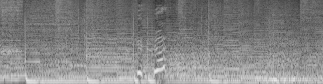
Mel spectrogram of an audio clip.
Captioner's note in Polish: śmiech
